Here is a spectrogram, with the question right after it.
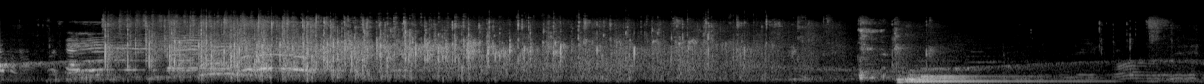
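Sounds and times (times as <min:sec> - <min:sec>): small group applauding: 0:01.0 - 0:08.6.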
